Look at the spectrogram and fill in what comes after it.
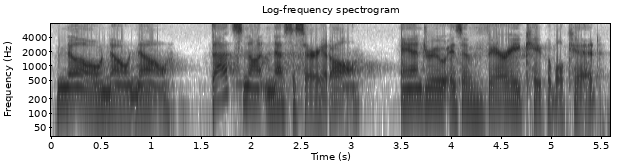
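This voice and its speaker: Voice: mid-range voice, unhurried, natural voice. Narrator voicing a stern rich father. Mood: placating. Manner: harsh, commanding. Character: wealthy father, stern businessman.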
